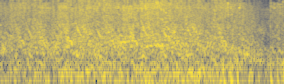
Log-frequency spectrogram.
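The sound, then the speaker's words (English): Video game gunfire as players shoot at snipers: a dense, continuous barrage of shots rattles without clear gaps at fairly even loudness, with no voices. “What y'all doing up here? Shooting these snipers.”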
